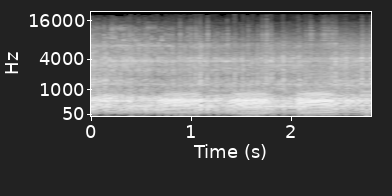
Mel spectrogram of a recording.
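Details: Simson SR2 two-stroke moped from the DDR, first start, loose connector, carb later found overflowing: crisp buzz swelling and easing with light throttle blips, clean and even; sounded nice and beefy.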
